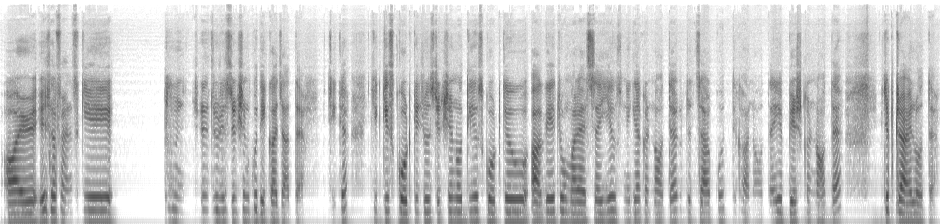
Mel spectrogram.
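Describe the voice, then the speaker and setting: Higher-pitched Pakistani woman teaching, noisy recording. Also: fairly even intonation, normal speed. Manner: explanatory, with rhetorical questions. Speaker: law teacher. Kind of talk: informal lesson, reading out and explaining. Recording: noticeable background noise with hum.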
